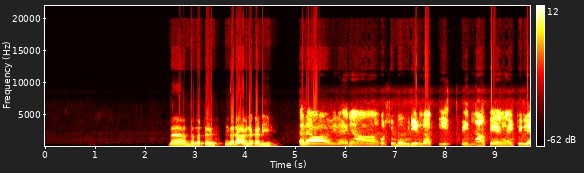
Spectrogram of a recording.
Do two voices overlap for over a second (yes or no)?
no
